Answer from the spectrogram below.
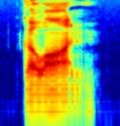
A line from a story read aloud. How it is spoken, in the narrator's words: said the count in a more imperative tone than before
